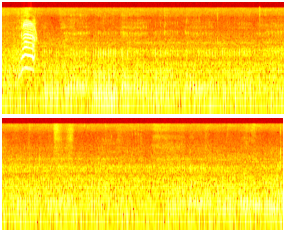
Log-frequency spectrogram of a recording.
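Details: A domestic cat purrs while lying in its dog bed. A continuous low rumble holds throughout, with a short rising squeak near the start, then an even, pulsing purr to the end.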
